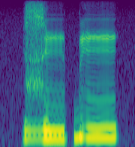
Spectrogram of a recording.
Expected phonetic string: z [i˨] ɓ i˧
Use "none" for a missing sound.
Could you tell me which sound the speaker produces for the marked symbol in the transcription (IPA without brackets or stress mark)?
i˨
